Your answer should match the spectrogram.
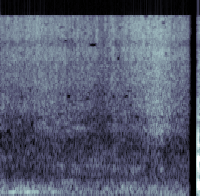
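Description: Faint, steady sizzle of a mooli paratha frying in ghee on a hot iron tawa, cutting off suddenly near the end.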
